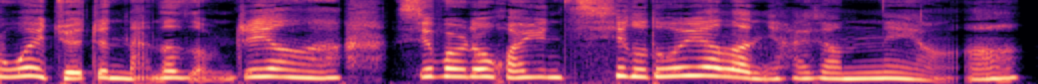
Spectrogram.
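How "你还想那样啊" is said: ordinary delivery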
